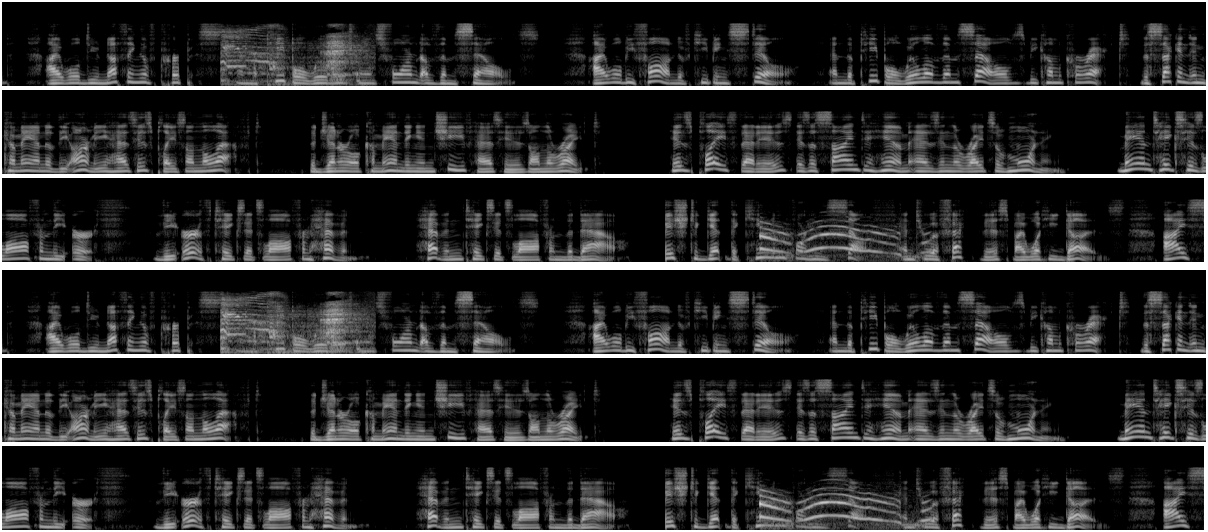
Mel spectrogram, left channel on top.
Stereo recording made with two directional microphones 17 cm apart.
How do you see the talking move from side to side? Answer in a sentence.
You can hear the talking stay put.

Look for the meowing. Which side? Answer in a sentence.
In this clip you hear the meowing on the right.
